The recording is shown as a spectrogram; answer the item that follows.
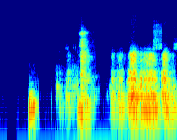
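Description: A dog vocalizing over a video-call microphone: a few short sounds, then a longer drawn-out one starting near the end.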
